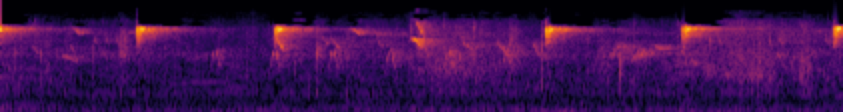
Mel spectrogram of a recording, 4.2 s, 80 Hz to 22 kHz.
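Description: A bird calling: a short, high chirp that falls in pitch, repeated at a steady pace of about one every 0.7 seconds.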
